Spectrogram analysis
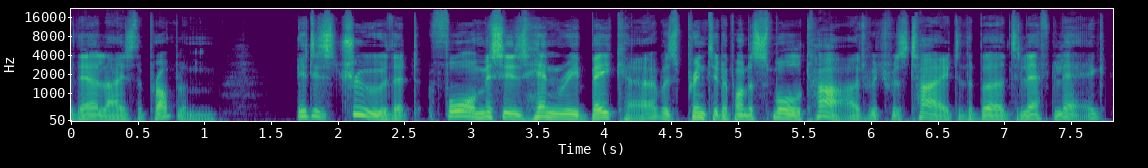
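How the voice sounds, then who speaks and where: A self-assured Victorian gentleman detective, played by a male audiobook reader, with a British accent. He is precise, amused and theatrical, with pitch that rises and dips freely. The sound is dry and close. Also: no echo. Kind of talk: audiobook character reading.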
